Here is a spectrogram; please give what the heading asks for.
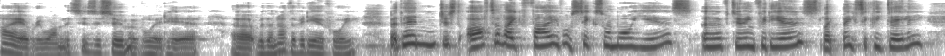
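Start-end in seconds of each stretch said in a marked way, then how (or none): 0.0-3.6 very low, low-energy delivery. Imitating how a YouTuber sounded in older videos: imitating Isumovoid's early low-energy voice. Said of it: "he sounded very much like".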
